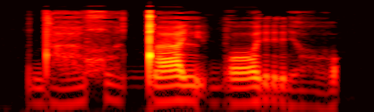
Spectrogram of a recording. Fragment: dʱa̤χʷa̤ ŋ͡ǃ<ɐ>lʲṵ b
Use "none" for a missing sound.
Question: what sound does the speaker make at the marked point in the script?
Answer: a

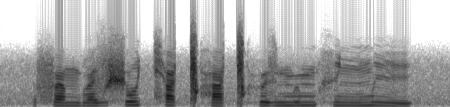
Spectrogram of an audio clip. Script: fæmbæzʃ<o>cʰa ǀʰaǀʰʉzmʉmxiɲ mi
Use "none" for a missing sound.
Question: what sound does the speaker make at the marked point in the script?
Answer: o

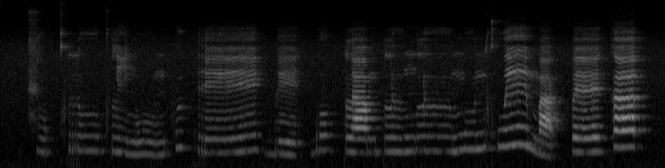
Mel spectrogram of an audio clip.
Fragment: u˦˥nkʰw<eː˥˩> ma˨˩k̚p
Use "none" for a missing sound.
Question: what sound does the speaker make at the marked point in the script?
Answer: eː˥˩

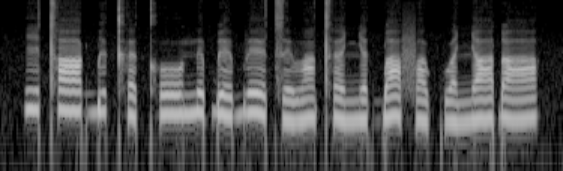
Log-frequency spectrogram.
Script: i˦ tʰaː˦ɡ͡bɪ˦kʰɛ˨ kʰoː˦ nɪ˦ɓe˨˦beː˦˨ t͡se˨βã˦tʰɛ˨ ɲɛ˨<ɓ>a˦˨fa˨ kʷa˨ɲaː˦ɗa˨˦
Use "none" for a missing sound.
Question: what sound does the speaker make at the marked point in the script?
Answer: ɡ͡b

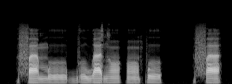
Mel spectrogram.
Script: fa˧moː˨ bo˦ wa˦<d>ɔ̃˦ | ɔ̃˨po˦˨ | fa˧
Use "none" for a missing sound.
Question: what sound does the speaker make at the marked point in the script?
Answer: d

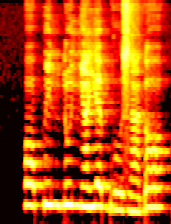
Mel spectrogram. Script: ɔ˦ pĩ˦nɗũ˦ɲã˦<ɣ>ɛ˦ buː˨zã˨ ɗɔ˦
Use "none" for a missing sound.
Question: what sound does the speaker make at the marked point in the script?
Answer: j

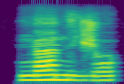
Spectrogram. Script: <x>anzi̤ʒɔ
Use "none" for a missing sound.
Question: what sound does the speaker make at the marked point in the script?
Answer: ŋ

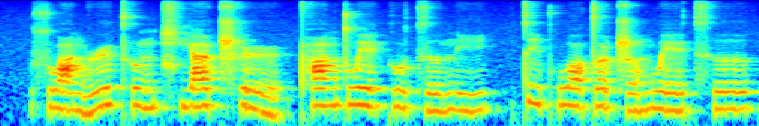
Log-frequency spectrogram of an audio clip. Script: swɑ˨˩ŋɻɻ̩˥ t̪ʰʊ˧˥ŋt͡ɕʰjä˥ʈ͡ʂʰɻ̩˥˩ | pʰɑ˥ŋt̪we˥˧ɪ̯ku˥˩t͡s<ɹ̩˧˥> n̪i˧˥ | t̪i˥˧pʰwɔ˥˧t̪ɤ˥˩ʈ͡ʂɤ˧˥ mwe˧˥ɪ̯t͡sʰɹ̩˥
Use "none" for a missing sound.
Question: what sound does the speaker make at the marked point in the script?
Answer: ɹ̩˧˥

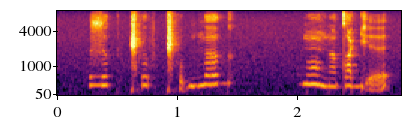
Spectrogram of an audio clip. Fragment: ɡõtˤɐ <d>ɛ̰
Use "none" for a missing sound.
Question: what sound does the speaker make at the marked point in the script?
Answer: ɡʲ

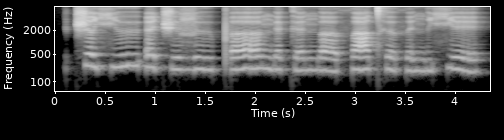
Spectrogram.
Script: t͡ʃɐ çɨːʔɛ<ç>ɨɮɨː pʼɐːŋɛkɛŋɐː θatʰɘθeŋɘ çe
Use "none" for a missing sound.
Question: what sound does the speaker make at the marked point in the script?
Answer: t͡ʃ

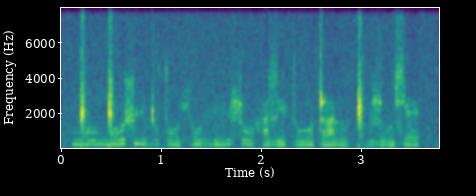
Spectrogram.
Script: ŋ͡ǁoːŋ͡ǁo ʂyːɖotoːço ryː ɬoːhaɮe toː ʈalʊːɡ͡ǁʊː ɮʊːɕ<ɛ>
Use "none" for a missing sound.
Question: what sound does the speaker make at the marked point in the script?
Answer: ɛ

